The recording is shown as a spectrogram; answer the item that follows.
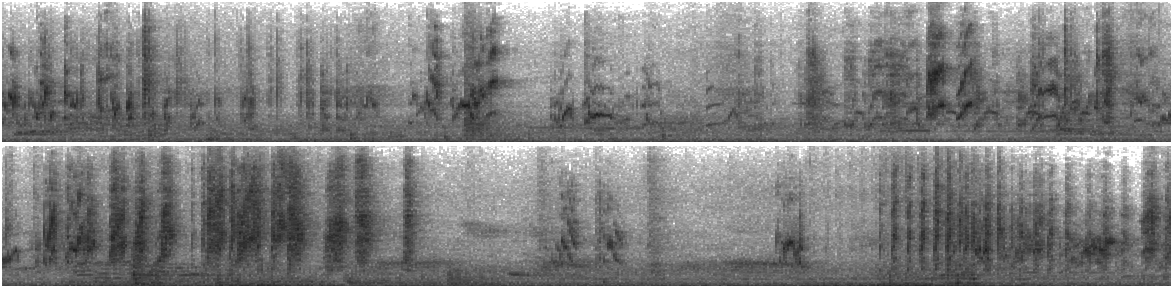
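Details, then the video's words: Budgerigars chattering nonstop: dense, scratchy, high warbling with rapid clicks and buzzy squeaks, swelling in bursts throughout and louder near the middle and end. "Hilarious Budgie Moments: Gossip"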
